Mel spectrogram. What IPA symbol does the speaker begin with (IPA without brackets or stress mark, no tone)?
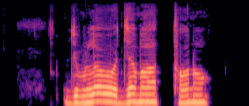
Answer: d͡ʑ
